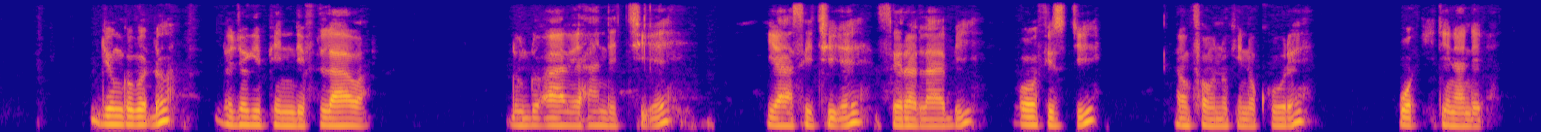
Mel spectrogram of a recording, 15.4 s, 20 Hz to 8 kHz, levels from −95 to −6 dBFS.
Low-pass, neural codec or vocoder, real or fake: 7.2 kHz; none; real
